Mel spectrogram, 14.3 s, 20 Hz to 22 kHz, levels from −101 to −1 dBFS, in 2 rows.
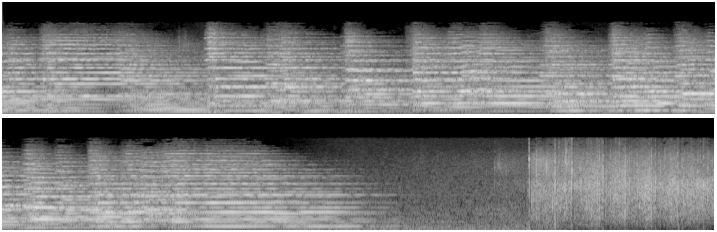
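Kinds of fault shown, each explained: No technical faults can be heard anywhere in this recording.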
